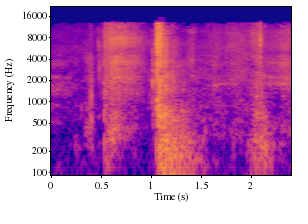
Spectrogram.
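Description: A VAZ car's door handle is pulled with a dull clunk, then a heavy thud as the faulty door jolts without opening, followed by a softer rattle nearby.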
